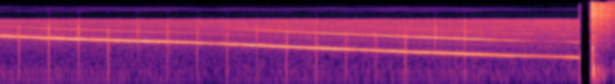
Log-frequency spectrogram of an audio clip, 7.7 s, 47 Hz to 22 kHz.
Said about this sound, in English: Nope, that was falling off a cliff in a cartoon, which we all did in 2020, but I was really kind of thinking train wreck.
